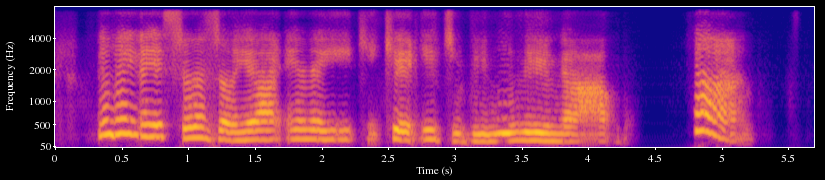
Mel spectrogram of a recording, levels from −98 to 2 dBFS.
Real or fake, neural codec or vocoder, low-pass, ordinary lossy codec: fake; codec, 16 kHz, 0.5 kbps, FreqCodec, smaller model; 7.2 kHz; none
